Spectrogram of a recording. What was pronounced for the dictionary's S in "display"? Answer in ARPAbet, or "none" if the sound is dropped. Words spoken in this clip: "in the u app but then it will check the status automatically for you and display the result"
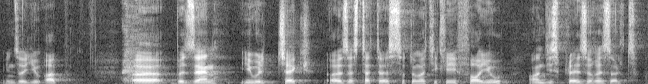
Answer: S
